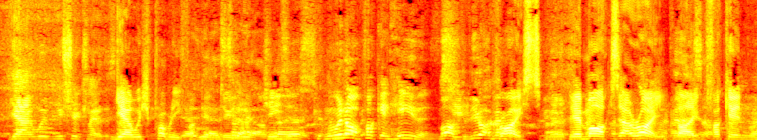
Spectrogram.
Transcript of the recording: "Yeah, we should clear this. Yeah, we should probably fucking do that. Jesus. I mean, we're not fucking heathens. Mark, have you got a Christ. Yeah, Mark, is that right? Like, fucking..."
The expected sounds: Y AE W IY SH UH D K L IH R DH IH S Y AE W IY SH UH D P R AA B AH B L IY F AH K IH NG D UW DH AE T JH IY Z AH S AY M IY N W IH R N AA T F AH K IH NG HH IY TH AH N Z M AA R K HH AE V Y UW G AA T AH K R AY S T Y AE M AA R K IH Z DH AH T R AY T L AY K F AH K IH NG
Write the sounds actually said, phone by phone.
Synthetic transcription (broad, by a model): Y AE W IY SH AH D K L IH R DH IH Y AE W IY SH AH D P R AA B AH B L IY F AH K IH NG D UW DH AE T JH IY Z AH S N W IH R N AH T F AH K IH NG HH IY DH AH N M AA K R AA AH S T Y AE M AA R K IH Z DH AH T R AY T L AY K F AH K IH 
